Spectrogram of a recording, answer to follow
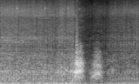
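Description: A dog barking twice in quick succession about a second in, over the steady low rumble of the motorcycle's engine and wind.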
